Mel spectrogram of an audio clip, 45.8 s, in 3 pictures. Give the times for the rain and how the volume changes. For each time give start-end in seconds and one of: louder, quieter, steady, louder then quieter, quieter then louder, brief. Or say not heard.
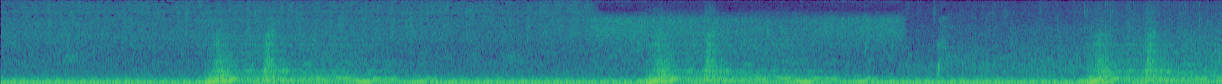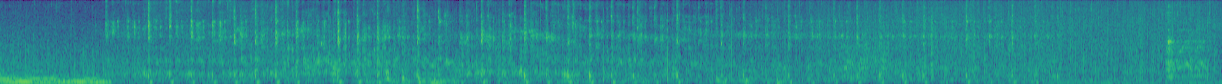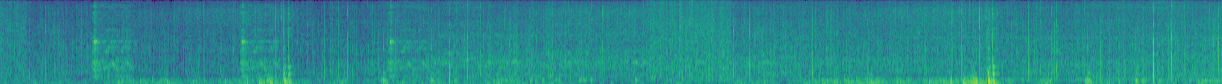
0.0-45.7 louder.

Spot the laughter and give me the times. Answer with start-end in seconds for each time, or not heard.
19.9-20.6, 25.6-26.5.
